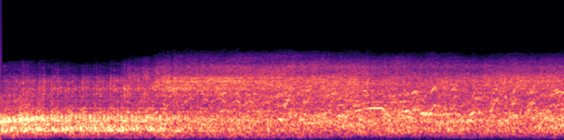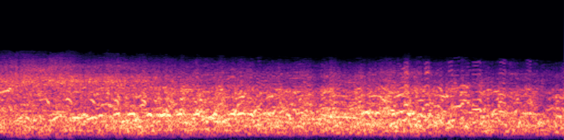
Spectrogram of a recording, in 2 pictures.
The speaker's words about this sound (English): the radiator blew its cap. See if you can fix it. Well, the motor sounds okay. You can turn it off.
